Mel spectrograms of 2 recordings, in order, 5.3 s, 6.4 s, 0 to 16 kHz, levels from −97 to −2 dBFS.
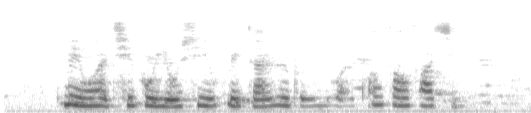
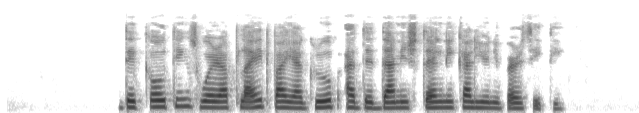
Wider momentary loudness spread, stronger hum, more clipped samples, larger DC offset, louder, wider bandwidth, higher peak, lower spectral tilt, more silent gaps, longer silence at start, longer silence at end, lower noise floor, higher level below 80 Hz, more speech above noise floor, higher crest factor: first, 15 LU vs 6 LU; neither; neither; neither; second, -46 LUFS vs -30 LUFS; second, 7.4 kHz vs 9.2 kHz; second, -32 dBFS vs -12 dBFS; about the same, -6.5 dB/octave vs -6 dB/octave; neither; second, 0.6 s vs 1.2 s; about the same, 0.75 s vs 0.8 s; second, -82 dBFS vs under -90 dBFS; second, -80 dBFS vs -74 dBFS; second, 37 dB vs over 61 dB; about the same, 16 dB vs 18 dB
